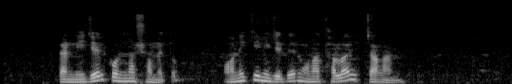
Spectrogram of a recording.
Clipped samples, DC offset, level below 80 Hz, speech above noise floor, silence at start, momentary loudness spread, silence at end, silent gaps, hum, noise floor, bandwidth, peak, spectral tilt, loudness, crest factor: under 0.1%; under 0.1%; -58 dBFS; 35 dB; 0.6 s; 13 LU; 1.1 s; none; none; -61 dBFS; 11.5 kHz; -10 dBFS; -8 dB/octave; -27 LUFS; 18 dB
